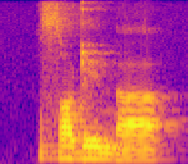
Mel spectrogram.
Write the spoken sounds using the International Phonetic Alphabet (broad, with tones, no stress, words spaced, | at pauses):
zˤɪ˦ɖɪ˦n̪a˧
